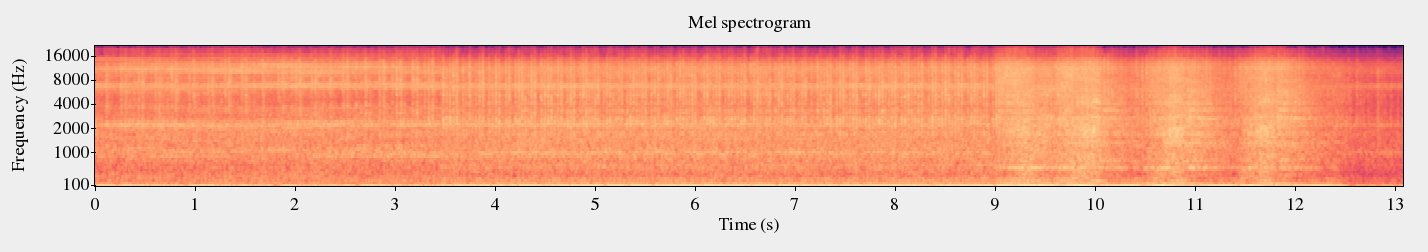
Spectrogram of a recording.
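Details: Freshly rebuilt 1600 air-cooled flat-four for a 1965 VW Beetle, timing already set, run with the cooling fan on: catches straight away into an even, steady idle with fan whirring over it; normal idle.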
